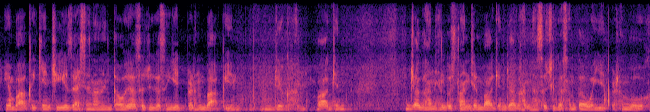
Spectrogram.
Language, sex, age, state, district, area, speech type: Kashmiri, male, 45-60, Jammu and Kashmir, Budgam, urban, spontaneous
